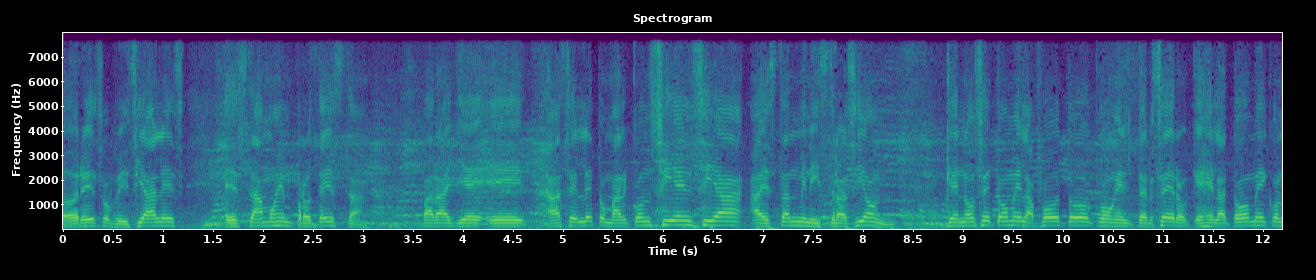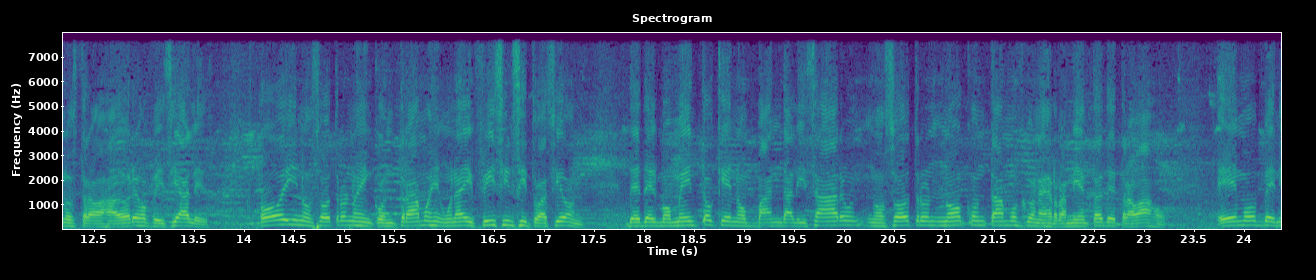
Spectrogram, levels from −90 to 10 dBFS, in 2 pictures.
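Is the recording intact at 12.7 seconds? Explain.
Yes, at 12.7 seconds the audio is intact, with no dropout, glitch or distortion there, only the steady high-frequency roll-off of the call path, which leaves nothing above about 8 kHz.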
